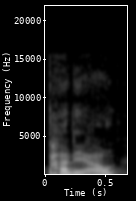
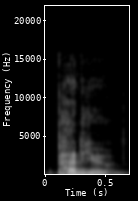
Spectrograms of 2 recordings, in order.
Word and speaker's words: Padieu: Now, I may have pronounced that guy's name wrong. It's probably Padieu, because if he's French, his name is actually Pierre-Marie Padieu. If he was from China, I might have pronounced it Padiao, but since he's from France, we'll go with Padieu.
